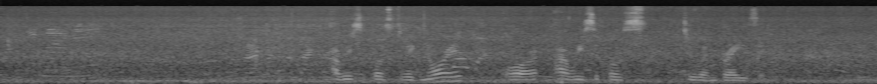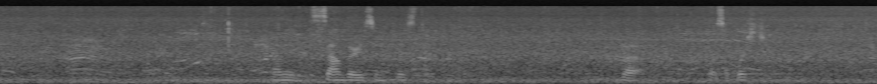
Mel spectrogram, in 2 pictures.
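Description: A middle-aged woman talks casually close by, outdoors.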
